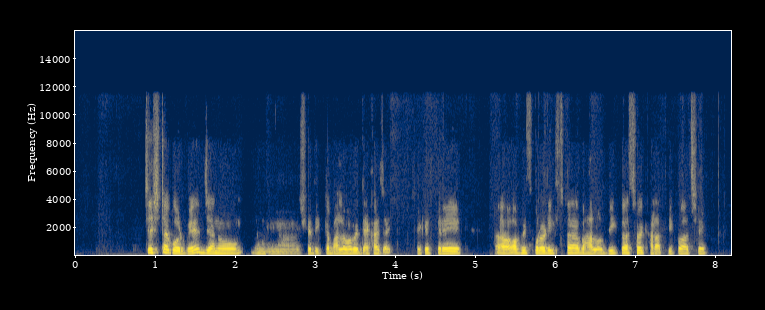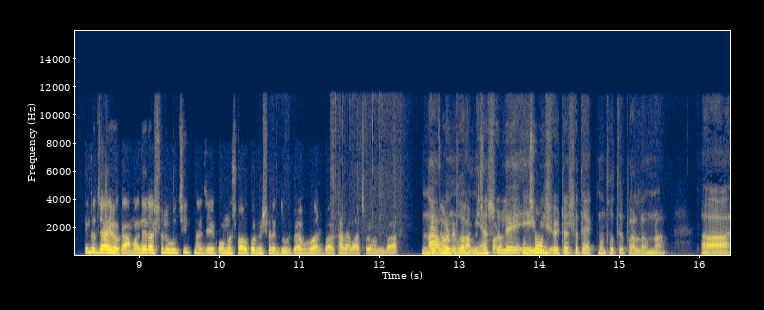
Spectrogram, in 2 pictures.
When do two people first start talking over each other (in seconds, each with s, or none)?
12.7 s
